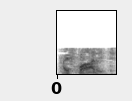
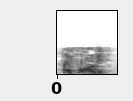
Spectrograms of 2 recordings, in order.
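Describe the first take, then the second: First: Said in the usual way. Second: Louder, higher I farted; mocking demo. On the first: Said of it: "Think about it". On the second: Shown as a demonstration. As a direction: belt out "I farted" to show it sounds wrong. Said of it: "Don't sound right".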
